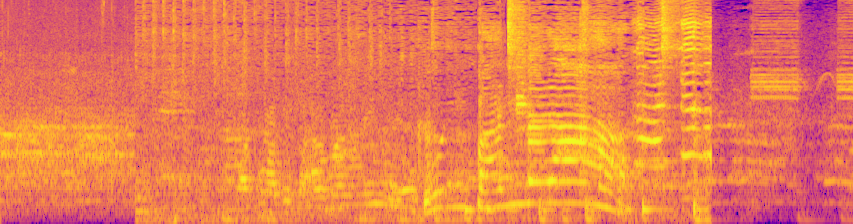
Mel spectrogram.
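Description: A crowd of people chants and sings outdoors.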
